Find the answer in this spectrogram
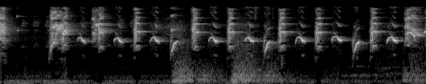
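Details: Long-tailed shrike song with copied fills: crisp, high chirps and short upslurred whistles repeated roughly every quarter second. Faint low rumbling sits in the background.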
